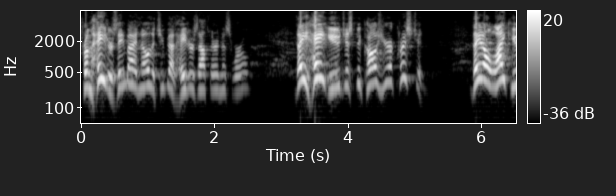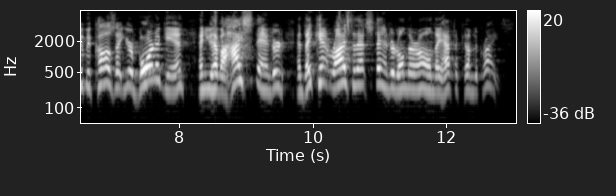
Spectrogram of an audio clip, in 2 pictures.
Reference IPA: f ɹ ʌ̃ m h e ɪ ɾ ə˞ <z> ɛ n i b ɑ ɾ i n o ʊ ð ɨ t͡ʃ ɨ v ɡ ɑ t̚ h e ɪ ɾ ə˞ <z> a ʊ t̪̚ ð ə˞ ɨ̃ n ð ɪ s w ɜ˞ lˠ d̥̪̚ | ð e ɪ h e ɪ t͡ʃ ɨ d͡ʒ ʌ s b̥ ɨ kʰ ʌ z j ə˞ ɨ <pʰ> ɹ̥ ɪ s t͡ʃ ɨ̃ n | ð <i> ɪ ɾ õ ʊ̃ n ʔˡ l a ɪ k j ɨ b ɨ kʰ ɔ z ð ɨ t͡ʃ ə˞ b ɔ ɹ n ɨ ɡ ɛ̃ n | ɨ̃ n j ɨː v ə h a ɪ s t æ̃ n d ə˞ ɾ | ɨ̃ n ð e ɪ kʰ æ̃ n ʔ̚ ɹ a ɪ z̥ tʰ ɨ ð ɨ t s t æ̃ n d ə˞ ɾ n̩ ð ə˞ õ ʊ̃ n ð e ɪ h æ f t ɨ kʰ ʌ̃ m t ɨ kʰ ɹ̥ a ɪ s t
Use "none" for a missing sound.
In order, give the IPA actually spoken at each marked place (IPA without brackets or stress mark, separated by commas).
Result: z, z, kʰ, e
